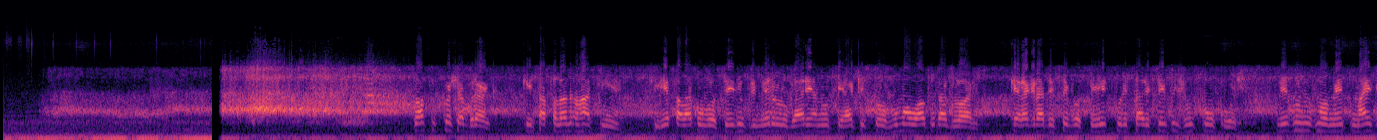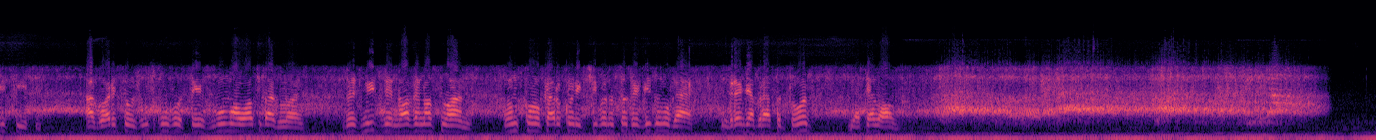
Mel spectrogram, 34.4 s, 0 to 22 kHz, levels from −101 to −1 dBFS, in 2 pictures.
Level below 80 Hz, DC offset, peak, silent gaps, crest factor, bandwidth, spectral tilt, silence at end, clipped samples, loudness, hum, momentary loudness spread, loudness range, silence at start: -54 dBFS; under 0.1%; -22 dBFS; 2.66-2.73 s; 18 dB; 8.8 kHz; -4.5 dB/octave; 0 s; under 0.1%; -41 LUFS; none; 13 LU; 4 LU; 0.05 s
